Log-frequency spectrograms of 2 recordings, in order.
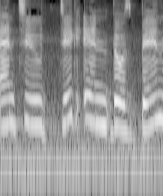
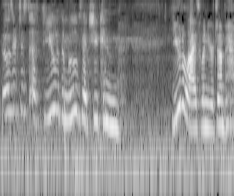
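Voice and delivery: breathless, winded, out-of-breath speech; 3 semitones higher than usual. Right after demonstrating jumping moves, the instructor talks to viewers, out of breath. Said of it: "I'm out of breath".

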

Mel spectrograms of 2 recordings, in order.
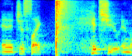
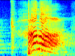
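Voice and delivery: very loud, very high preaching cry; 11 semitones higher, 16 dB louder than usual. Showing how to deliver the preaching point while waving arms: raised preaching voice. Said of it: "you raise your voice".

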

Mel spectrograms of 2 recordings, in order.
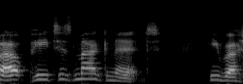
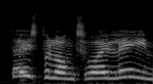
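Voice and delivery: indignant cry, much higher pitch; 6 semitones higher than usual. The toys cry out as a goblin runs off with the things, indignant cry. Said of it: "cried the toys indignantly".

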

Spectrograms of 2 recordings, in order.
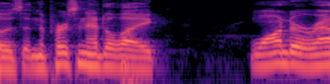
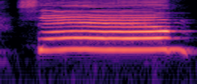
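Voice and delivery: put-on distressed shout, higher and louder; 5 dB louder than usual. Retelling a mom calling outside in the front yard: imitating distressed calling out. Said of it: "you could hear the distress in her voice".

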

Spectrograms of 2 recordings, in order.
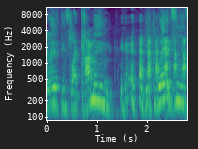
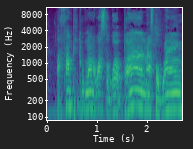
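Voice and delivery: put-on butler voice with a Chinese accent; 4 semitones lower, 6 dB quieter than usual. Doing a Chinese Batman bit for friends: Chinese Alfred voice. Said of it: "my Chinese Batman thing".

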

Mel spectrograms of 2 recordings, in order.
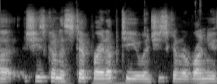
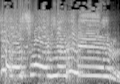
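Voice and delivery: shrill, very high-pitched, loud yell; 14 dB louder than usual. Voicing an attacker questioning a wounded player: yelling in character. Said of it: "she yells".

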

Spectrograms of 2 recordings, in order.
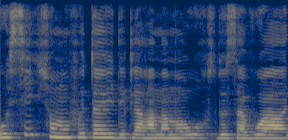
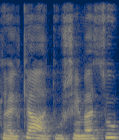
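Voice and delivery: big bear voice, much louder; 3 semitones lower, 7 dB louder than usual. In the tale of the three bears, Papa Ours exclaims at the table in his big voice. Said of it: "Papa Ours exclama de sa grosse voix".

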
